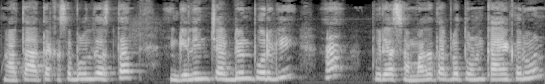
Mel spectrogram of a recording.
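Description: Fast, scolding Varhadi village man played by a man. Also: high voice, a little mellow, lightly acted. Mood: angry, blaming. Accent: Varhadi Marathi. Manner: insistent, scolding, full of rhetorical questions. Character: indignant village man, proud of family honour. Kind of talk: amateur cartoon family drama dialogue.

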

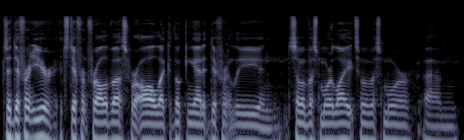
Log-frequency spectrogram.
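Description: A pastor in his forties, a man telling his story softly in a reflective interview, pausing often with fillers. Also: fairly low pitch, level tone. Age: 40s. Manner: soft-spoken, halting with frequent fillers. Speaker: pastor and podcast guest.

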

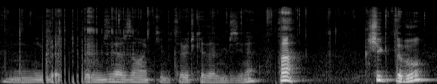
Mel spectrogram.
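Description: Low-voiced woman chatting over toys. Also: expressive, quick pace, background noise. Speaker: parent hosting toy unboxing videos. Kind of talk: casual narration for children, chatting with a child. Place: indoors at a table.

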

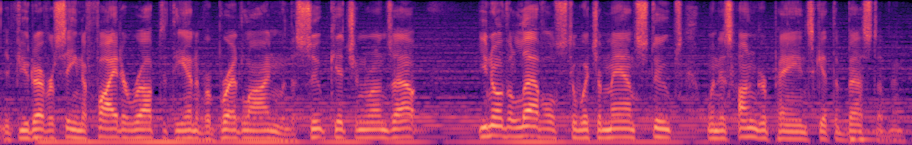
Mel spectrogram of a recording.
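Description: A man's voice: mid-range voice, moderate pace, close to an everyday voice. An actor playing a grown man narrating his hard childhood in a reflective, matter-of-fact way. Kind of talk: scripted first-person drama narration. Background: music.

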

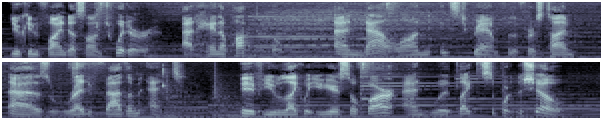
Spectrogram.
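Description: A male announcer delivers scripted show credits and a support pitch. His voice sits on the low side. Plucked guitar plays clearly underneath. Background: plucked guitar music.

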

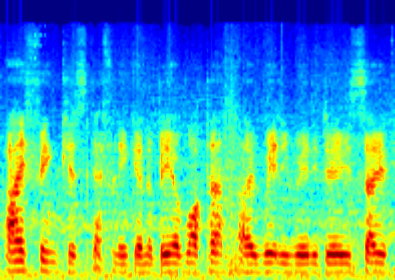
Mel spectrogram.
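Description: A man's voice: medium pitch, little pitch movement, fairly quick, a little hiss or hum, rough recording. A man hosting a gaming channel, giving an earnest, upbeat channel update read as a voice-over.

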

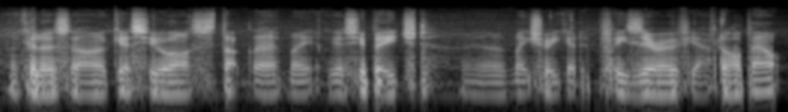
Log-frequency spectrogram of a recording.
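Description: A man giving calm, matter-of-fact, terse instructions to a driver over team radio as a race engineer. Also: fairly low pitch, quick pace, low-quality recording. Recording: team radio with faint background noise.

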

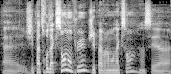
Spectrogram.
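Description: A man in his thirties from Switzerland doing a stand-up set on a large theater stage with a handheld mic. He talks in a wry, self-mocking way and works up to loud mock outrage. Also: medium pitch, sing-song, moderate pace. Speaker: stand-up comedian. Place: large theater stage before a live audience.

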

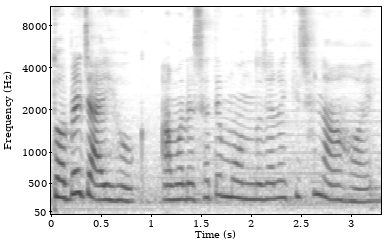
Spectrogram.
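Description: A woman voicing a caring, self-sacrificing wife and mother in a cartoon, with a gentle, anxious manner. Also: on the high side, brisk, faint music behind, natural voice. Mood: concerned. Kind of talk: Bengali cartoon voice acting.

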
